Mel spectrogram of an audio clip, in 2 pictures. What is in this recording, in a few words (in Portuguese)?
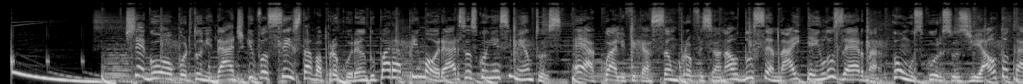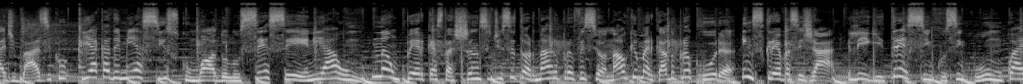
voz jovem padrao alegre e coloquial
